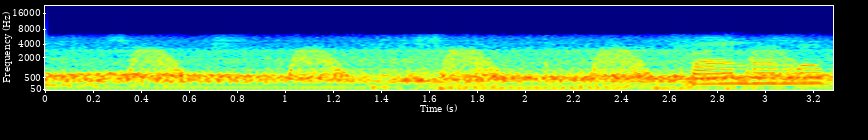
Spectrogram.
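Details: Doppler at 9 weeks 4 days of pregnancy: rhythmic whooshing pulses over a steady electrical hum; early fetal heartbeat, described as nice and strong.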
